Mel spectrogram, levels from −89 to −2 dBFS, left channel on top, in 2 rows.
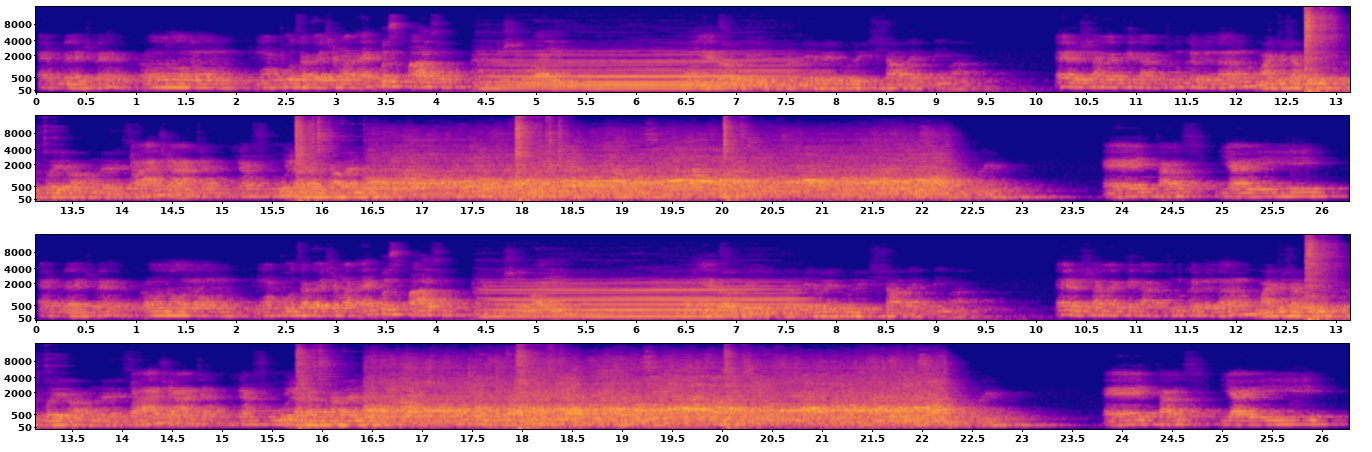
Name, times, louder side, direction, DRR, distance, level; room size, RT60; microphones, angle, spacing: voice 1, 0.0-4.1 4.6-5.3 6.4-6.8 10.2-12.2 14.1-16.0 16.3-16.4 17.3-18.7 19.9-20.4 23.8-25.9, equal, 35° left, -6 dB, 0.9 m, -28 dB
Bowed string instrument, 4.3-8.4, equal, 15° left, 1.1 m, -27 dB
voice 2, 6.4-9.3 12.2-14.7 15.6-16.6 18.7-19.3 21.2-22.8, equal, 5° right, -7 dB, 0.3 m, -27 dB
sound 1, 12.7-13.4 15.7-16.5 17.9-18.5 20.0-20.3, left 4 dB, 70° left, 0.5 m, -29 dB
sound 2, 16.4-22.3, right 2 dB, 70° right, 0.4 m, -20 dB
3.7 x 2.2 x 2.6 m, 1.2 s
head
